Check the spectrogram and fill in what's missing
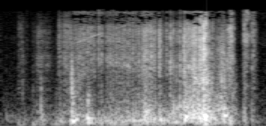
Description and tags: Scissors cutting paper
